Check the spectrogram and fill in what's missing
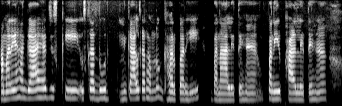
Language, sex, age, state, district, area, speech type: Hindi, female, 30-45, Uttar Pradesh, Varanasi, rural, spontaneous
